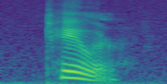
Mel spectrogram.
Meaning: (noun) 1. A person who makes, repairs, or alters clothes professionally, especially suits and men's clothing 2. Bluefish (Pomatomus saltatrix); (verb) To make, repair, or alter clothes
- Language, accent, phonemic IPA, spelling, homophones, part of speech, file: English, US, /ˈteɪlɚ/, tailor, tailer, noun / verb, En-us-tailor.ogg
